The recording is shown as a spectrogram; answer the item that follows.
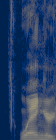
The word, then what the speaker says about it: Wanger: And so Wanger just happens to rhyme with banger.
